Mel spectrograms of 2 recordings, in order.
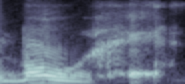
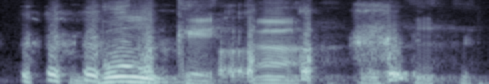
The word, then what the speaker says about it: Bunge: y me retó dice no se dice bunge se dice bunge bunque Bun él sabe hablar alemán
